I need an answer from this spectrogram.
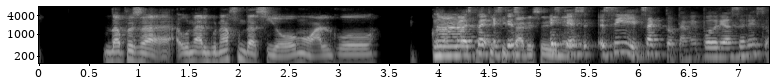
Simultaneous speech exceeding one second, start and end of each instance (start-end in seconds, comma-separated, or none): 3.9-5.4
